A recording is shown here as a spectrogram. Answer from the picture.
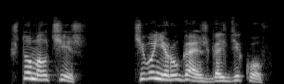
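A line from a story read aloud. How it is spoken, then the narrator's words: Plain. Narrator (Russian): спросил Никифор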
